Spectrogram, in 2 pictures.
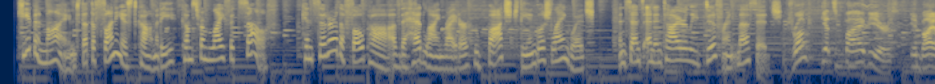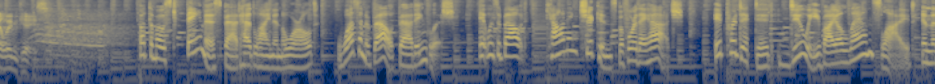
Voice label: E Learning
